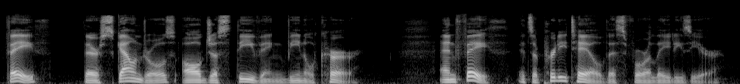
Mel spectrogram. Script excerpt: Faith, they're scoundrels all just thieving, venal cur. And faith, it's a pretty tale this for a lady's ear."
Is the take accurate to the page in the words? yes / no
yes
